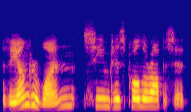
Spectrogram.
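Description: Here the woman narrating the horror audio drama as a wry, observant immigrant healer uses a fairly high pitch and lively intonation, still confiding and measured with dramatic pauses. Her voice is natural, and the recording is dry and dull.

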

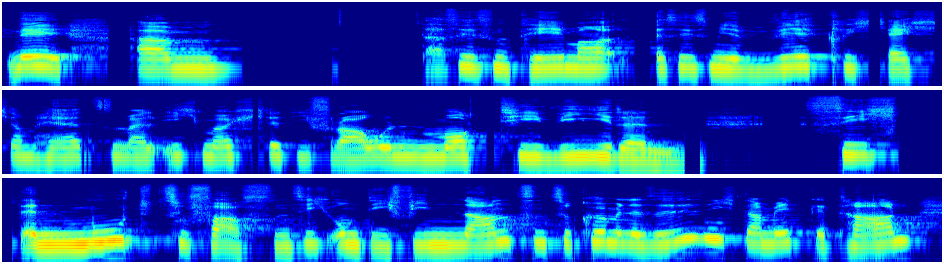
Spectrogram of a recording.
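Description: A woman's voice: a little high, unhurried. Talkative middle-aged woman. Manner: lively and talkative, drifts off topic, laughs often. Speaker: event speaker and finance professional. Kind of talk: casual interview chat.

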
